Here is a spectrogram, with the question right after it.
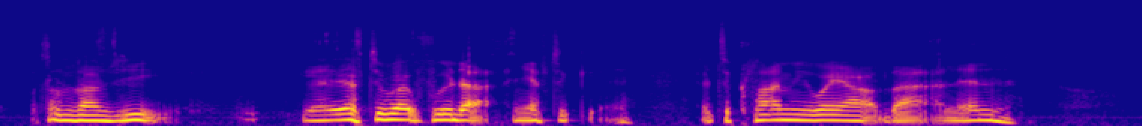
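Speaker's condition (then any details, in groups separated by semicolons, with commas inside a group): Cerebral palsy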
